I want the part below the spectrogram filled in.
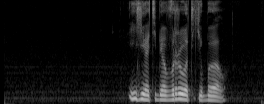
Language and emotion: Russian, angry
